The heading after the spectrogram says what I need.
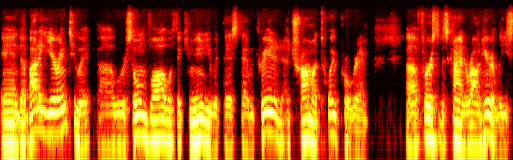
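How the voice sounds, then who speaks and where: Very fast, somewhat breathy speech from a man at medium pitch with ordinary pitch variation. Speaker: retired police commander, military veteran. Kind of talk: webinar presentation. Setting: video call. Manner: halting.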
